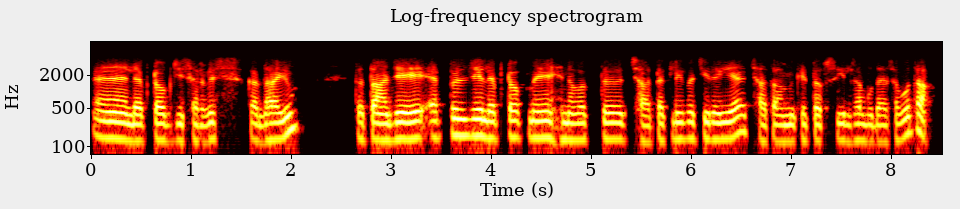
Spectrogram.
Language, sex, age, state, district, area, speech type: Sindhi, male, 30-45, Rajasthan, Ajmer, urban, conversation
